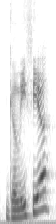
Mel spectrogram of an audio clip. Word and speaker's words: Galicia: beautiful name sounds beautiful the c sounds like th galithia like that um i'm going to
